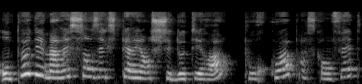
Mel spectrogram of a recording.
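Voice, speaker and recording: The speaker goes at a fairly slow pace. Pitch variation is ordinary. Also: woman. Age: 40s. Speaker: energy healer and essential oils seller. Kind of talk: sales pitch. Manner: hesitant, frequent fillers.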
